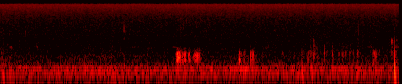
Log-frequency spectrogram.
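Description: Low steady rumble with a few short gurgles and squelches from the abdomen; stomach gurgling during a gassy stomach ache.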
